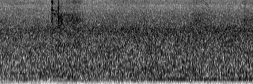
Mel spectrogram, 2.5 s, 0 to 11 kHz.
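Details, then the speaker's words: 1971 Lakewood/Country Aire P-23 3-speed box fan with McMillan motor: steady even hum with smooth airy rush and clean low tone, no rattles or ticking; motor runs nice and smooth, normal running. "I have the GE version but this motor makes it as you can hear it runs nice and smooth"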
